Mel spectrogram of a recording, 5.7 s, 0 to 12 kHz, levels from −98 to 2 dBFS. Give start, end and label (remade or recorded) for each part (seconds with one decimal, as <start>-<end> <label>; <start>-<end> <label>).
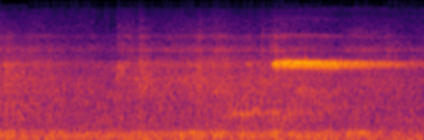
0.0-1.2 recorded; 1.2-1.7 remade; 1.7-5.7 recorded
